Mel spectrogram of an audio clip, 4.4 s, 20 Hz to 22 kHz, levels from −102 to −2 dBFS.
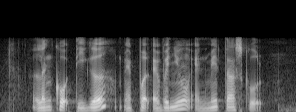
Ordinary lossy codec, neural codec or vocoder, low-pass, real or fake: none; none; 5.4 kHz; real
